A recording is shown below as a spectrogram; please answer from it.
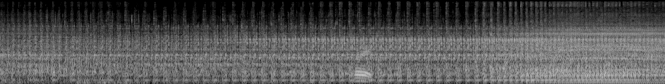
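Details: Suzuki DF6 outboard running with a fast, even tapping knock, about three or four a second, over the engine note; abnormal knocking of unknown source.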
